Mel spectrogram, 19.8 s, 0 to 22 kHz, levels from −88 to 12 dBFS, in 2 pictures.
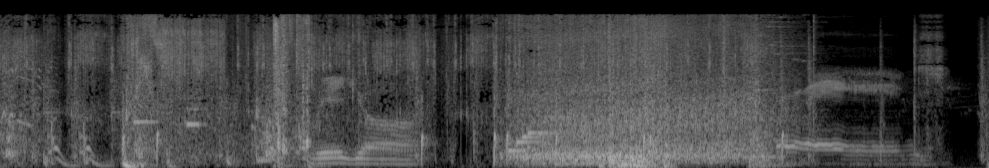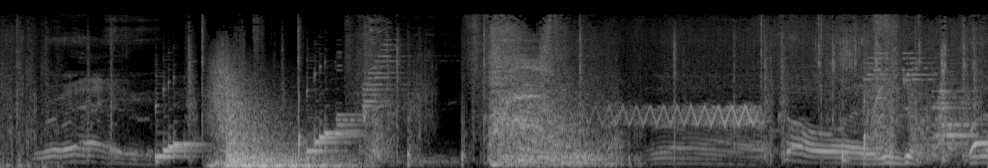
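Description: No technical faults can be heard anywhere here.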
